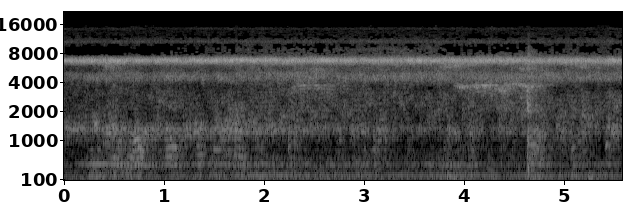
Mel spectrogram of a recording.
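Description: Insects singing in a steady, high-pitched drone.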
